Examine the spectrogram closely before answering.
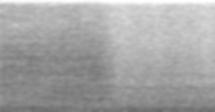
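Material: Nothing is struck.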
